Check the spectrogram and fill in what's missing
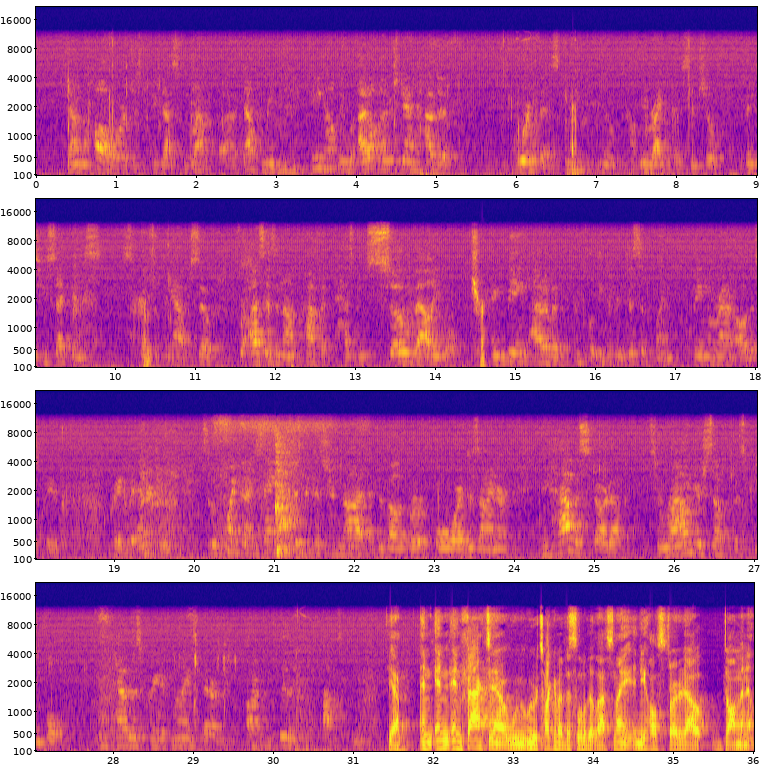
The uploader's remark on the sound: Keynote from "Queen City Merge" conference (full recording, unedited). At the closing keynote from this 2012 conference for the creative community in Cincinnati, Ohio.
